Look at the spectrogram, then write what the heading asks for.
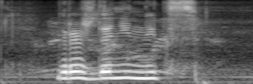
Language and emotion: Russian, neutral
